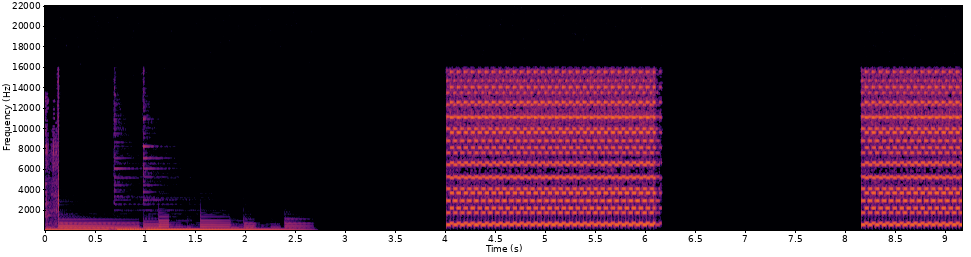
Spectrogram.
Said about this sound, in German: Das ist das Telefon von Eric Bischoff.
